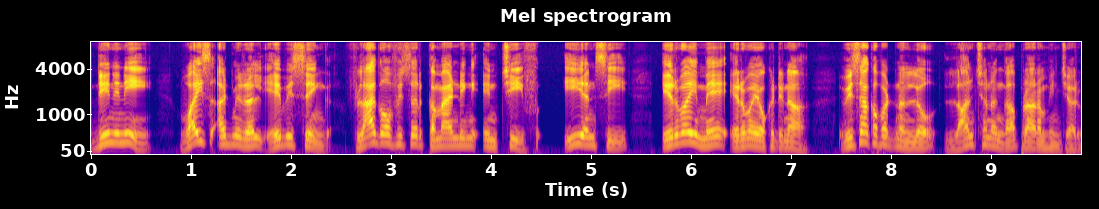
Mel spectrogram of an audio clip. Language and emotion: Telugu, neutral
